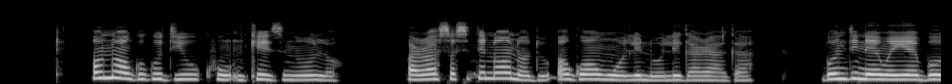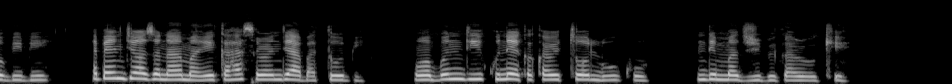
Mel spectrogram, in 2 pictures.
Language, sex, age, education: Igbo, female, 15-29, tertiary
